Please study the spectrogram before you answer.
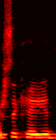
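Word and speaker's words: saccades: and forth the cards or cicades it's kind of pronounced both ways is how you kind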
